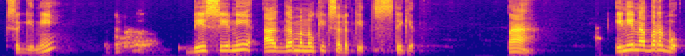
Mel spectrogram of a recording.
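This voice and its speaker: A man's voice: high voice, lively intonation, unhurried, no echo, clean studio sound. A man teaching Quran recitation in an online class, explaining patiently and demonstrating sounds with light laughs.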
